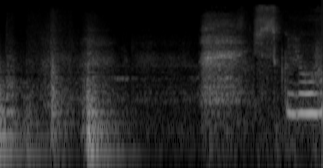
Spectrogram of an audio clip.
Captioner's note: door closes; panting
